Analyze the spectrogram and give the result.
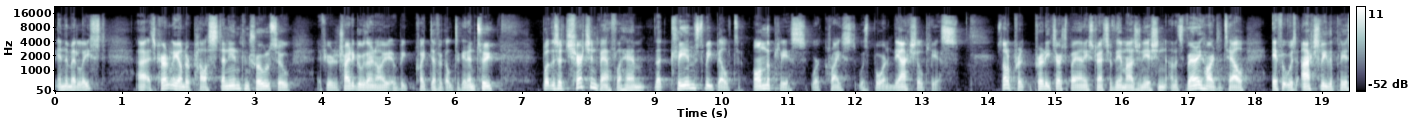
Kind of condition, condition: setting, large echoing room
